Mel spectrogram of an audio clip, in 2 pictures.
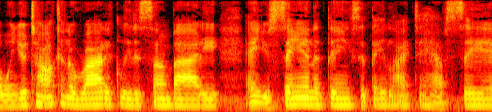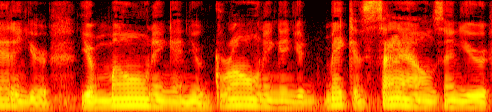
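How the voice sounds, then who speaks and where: A man who works as a sexologist, speaking in a relaxed educational talk with many fillers and repeated phrases, recorded in a bedroom closet. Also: mid-range voice, a little hiss or hum.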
